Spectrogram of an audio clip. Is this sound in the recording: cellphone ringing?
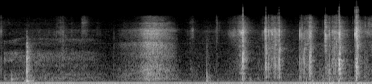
no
